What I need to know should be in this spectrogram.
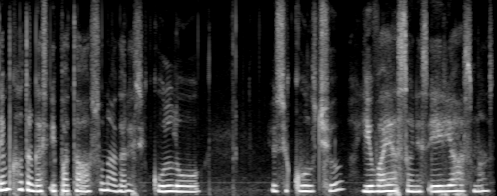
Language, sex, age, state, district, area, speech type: Kashmiri, female, 30-45, Jammu and Kashmir, Budgam, rural, spontaneous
